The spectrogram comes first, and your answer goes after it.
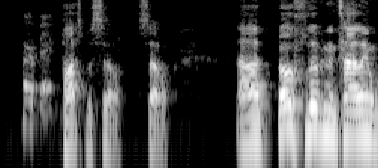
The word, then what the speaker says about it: Pospisil: Did I pronounce that right? Correct. Perfect. Pospisil.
